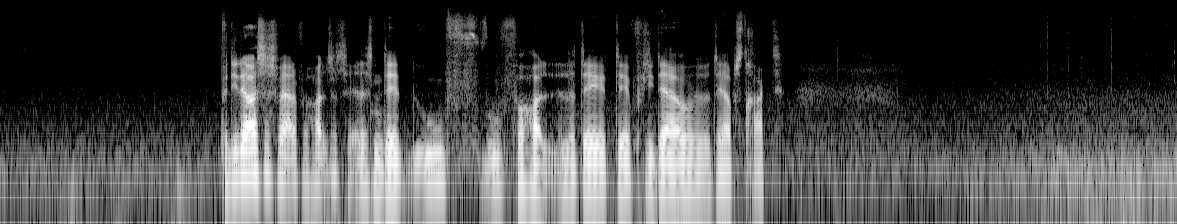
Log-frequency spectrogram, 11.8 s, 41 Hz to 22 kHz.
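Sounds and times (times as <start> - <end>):
fire burning through dry grass on a lawn: 0.0 - 11.7
speech: 2.2 - 7.9
fire pops and snaps: 9.6 - 11.7.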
